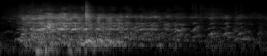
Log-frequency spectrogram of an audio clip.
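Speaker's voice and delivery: big burst of real laughter, high and bright; loud laugh. Real, not acted. Laughing hard at the joke just retold to the class. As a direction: crack up at your own punchline. Own joke falls flat.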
